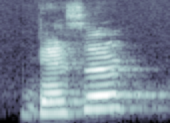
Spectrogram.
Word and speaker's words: desert: Desert with a single O means a dry sandy region. Stress the first part. As you can see the example, camels live in the desert.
